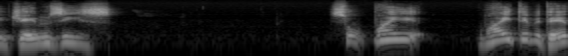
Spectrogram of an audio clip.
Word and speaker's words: James's: Is that just like James Cup? No, you say James's.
